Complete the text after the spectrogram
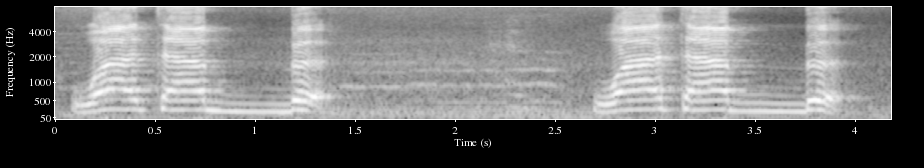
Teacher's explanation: When I want to stop here, I will stop with ba sukoon, so I will move this ba to deal with it with a qalqala, but the strongest qalqala ever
